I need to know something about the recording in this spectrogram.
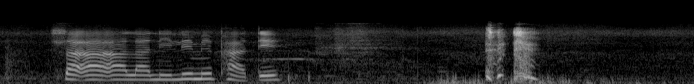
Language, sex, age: Southern Sotho, female, 25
